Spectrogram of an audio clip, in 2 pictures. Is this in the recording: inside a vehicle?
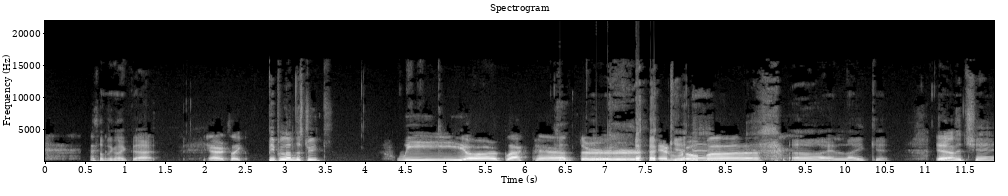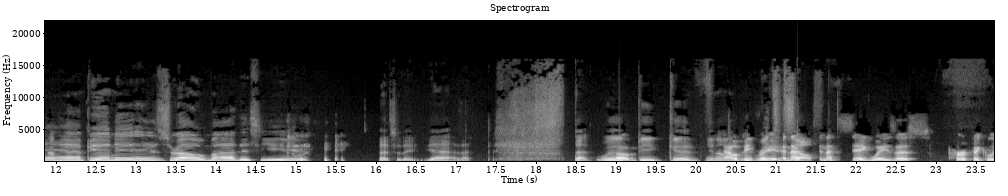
no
